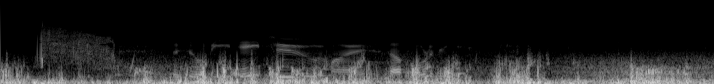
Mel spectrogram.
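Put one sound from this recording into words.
Wind rumbles across the microphone.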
